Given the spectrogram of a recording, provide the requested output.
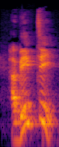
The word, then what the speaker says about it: Habibti: Habibti. Habibti.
